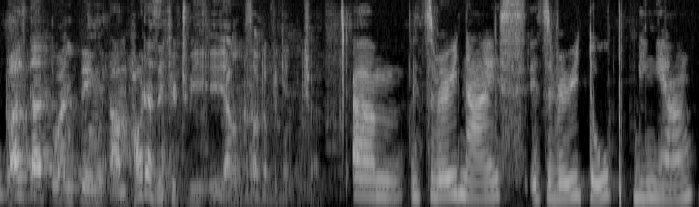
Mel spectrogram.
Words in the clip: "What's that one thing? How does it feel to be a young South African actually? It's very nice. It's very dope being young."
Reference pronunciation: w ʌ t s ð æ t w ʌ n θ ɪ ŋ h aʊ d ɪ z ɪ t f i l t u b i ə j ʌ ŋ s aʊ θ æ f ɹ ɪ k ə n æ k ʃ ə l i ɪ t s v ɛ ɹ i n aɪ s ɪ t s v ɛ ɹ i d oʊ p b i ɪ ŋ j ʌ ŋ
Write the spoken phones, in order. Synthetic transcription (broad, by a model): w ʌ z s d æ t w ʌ n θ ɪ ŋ h aʊ d ɪ z ɪ t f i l t u b i ə j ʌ ŋ s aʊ t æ f ɹ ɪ k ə n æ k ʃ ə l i ɪ t s v ɛ ɹ i n aɪ s ɪ t s v ɛ ɹ i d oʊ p b i ɪ ŋ j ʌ ŋ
